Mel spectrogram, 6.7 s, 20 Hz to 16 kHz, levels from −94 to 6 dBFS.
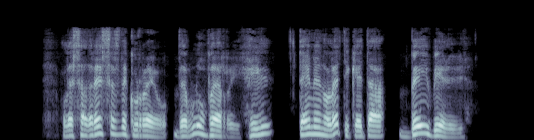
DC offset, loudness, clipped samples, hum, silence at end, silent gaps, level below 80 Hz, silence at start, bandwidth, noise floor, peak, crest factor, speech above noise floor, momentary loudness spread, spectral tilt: under 0.1%; -16 LUFS; under 0.1%; none; 0.9 s; 2.12-2.16 s, 3.43-3.60 s, 4.83-4.98 s; -58 dBFS; 0.8 s; 7.8 kHz; -75 dBFS; -2 dBFS; 16 dB; 60 dB; 8 LU; -6 dB/octave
